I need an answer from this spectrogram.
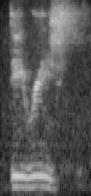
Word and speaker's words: DeReese: i'm going to bring on my mo muscle d reese did i pronounce that right man yes sir all right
